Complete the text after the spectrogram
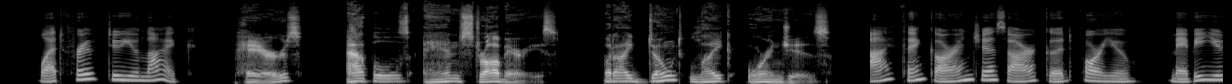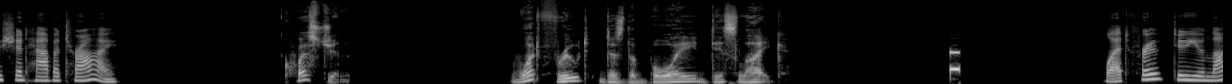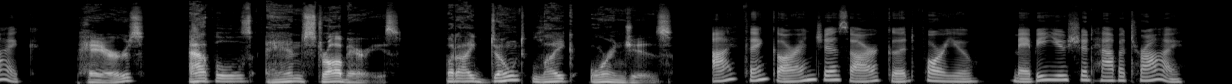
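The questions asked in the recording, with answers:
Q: What fruit does the boy dislike?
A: Oranges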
